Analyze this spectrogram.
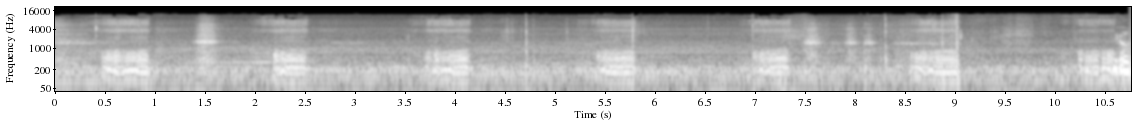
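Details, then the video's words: Snores from Butters the dog, asleep, recorded 27 June 2009. Raspy, rattling bursts repeat at a loose, uneven rhythm, about one every second and a half, separated by quiet pauses. "Butters Snoring"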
